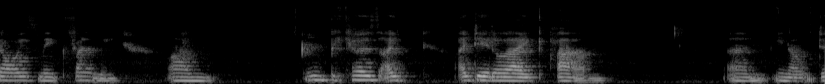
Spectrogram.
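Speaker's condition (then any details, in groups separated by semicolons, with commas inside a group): Cerebral palsy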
